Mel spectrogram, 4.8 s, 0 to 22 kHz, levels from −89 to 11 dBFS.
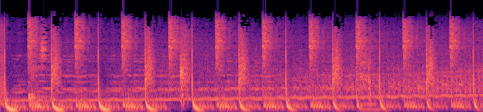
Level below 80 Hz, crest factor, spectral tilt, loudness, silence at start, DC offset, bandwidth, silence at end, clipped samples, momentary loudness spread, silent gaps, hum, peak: -26 dBFS; 14 dB; -3 dB/octave; -12 LUFS; 0 s; under 0.1%; 15.5 kHz; 0 s; under 0.1%; 3 LU; none; none; 0 dBFS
